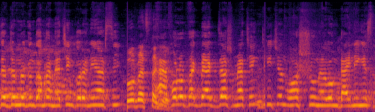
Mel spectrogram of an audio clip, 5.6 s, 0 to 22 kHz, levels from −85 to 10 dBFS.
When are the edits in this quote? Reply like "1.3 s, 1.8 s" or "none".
1.8 s, 3.9 s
